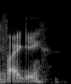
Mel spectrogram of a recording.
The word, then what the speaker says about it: Feige: Even like Kevin Feige, I think, right? That's how you pronounce his last name. – I say Feige.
